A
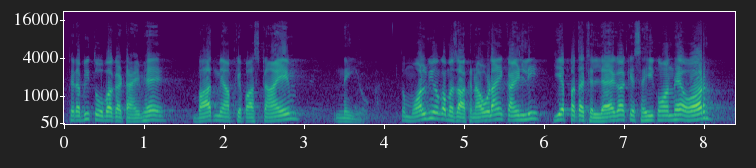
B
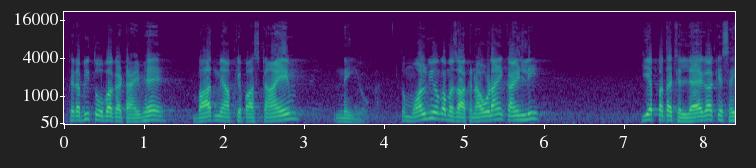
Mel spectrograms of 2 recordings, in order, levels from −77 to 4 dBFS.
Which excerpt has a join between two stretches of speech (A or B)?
A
